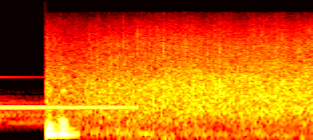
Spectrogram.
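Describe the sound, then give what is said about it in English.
Hand clapping starts abruptly after a moment of near silence, becoming a dense, steady patter of claps that continues at an even level to the end, with no voices. “thank you for clapping.”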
